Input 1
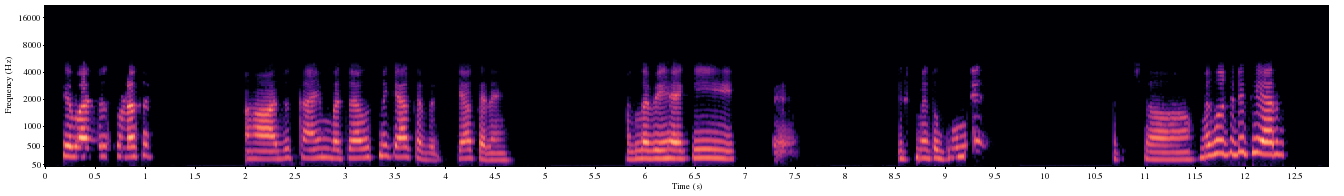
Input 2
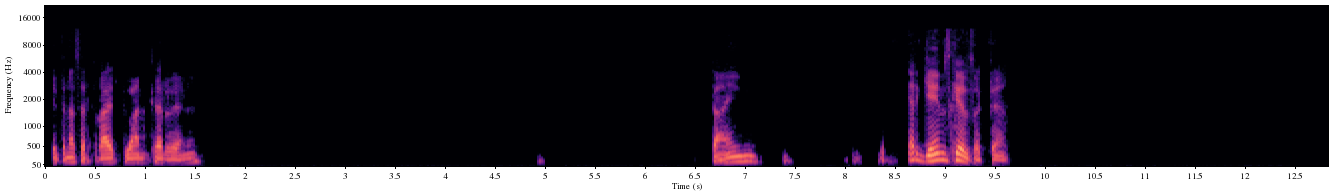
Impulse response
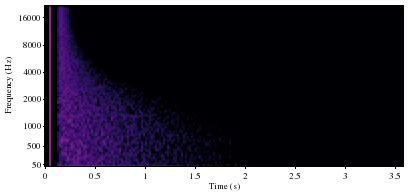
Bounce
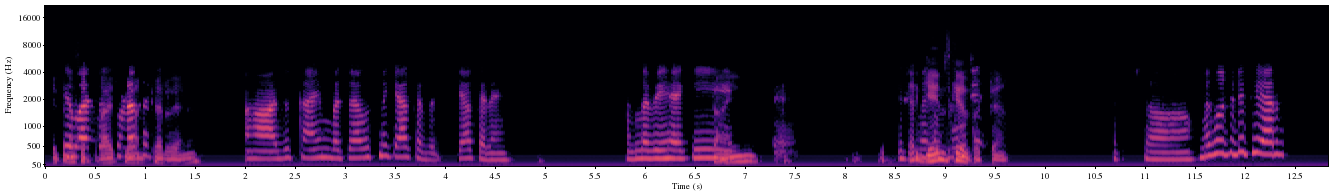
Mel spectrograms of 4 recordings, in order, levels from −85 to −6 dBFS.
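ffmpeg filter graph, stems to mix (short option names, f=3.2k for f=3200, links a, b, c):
-filter_complex "[0:a]volume=-4.5dB[a];[1:a]volume=-6.5dB[b];[a][b]amix=inputs=2:normalize=0,lowpass=f=3.2k:p=1,equalizer=f=590:w=0.81:g=-13.5,aeval=exprs='val(0)+0.000794*(sin(2*PI*50*n/s)+sin(2*PI*2*50*n/s)/2+sin(2*PI*3*50*n/s)/3+sin(2*PI*4*50*n/s)/4+sin(2*PI*5*50*n/s)/5)':c=same"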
